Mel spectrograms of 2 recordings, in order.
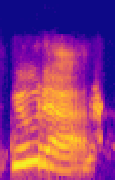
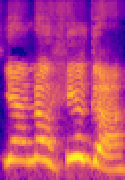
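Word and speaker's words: Hygge: Because I thought it was Gouda. No, wait, what? It's Huga. That's how you say it, Huga.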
